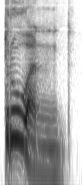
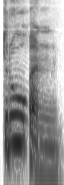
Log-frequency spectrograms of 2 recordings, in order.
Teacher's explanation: Para que fuera hiato tendríamos que decir truán, ¿no? Con fuerza sobre la U.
